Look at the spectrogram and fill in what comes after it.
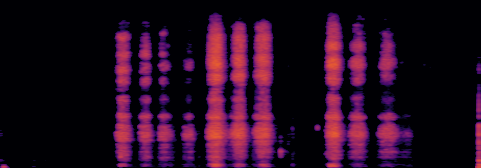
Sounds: Sniff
